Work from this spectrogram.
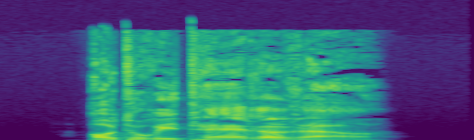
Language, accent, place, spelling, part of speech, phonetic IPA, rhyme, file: German, Germany, Berlin, autoritärerer, adjective, [aʊ̯toʁiˈtɛːʁəʁɐ], -ɛːʁəʁɐ, De-autoritärerer.ogg
- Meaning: inflection of autoritär: 1. strong/mixed nominative masculine singular comparative degree 2. strong genitive/dative feminine singular comparative degree 3. strong genitive plural comparative degree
